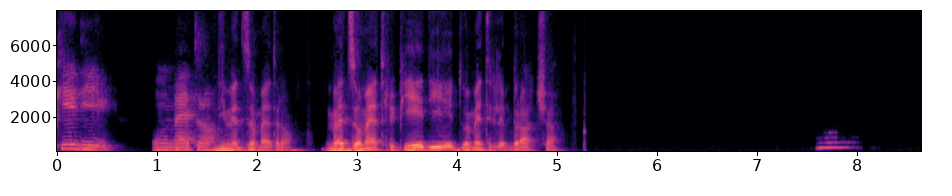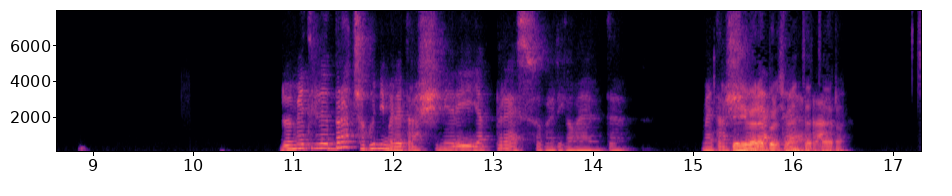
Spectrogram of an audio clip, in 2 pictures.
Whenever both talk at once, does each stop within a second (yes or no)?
no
